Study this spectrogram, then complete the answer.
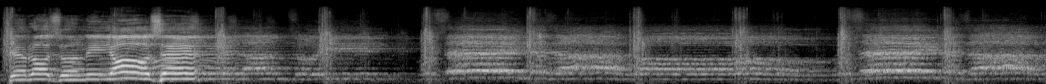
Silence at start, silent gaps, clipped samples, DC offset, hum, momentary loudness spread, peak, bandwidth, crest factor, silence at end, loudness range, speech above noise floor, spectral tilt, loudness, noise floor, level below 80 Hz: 0 s; none; under 0.1%; under 0.1%; none; 18 LU; 0 dBFS; 15.5 kHz; 20 dB; 0 s; 10 LU; 26 dB; -2 dB/octave; -18 LUFS; -40 dBFS; -60 dBFS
